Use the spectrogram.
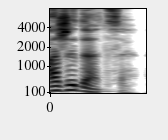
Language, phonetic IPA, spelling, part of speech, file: Russian, [ɐʐɨˈdat͡sːə], ожидаться, verb, Ru-ожидаться.ogg
- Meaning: 1. to be expected 2. passive of ожида́ть (ožidátʹ)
